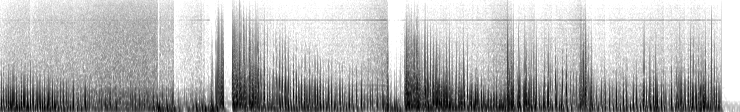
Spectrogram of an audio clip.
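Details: Needle EMG teaching recording of positive sharp waves, which are more easily evoked by needle movement and have the same electrophysiological characteristics and clinical significance as fibrillations, indicating denervation.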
